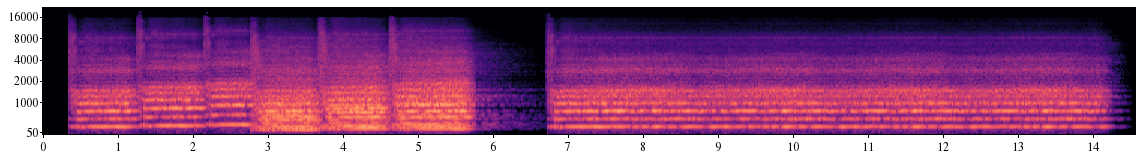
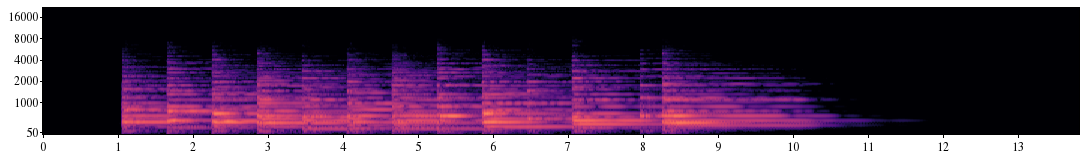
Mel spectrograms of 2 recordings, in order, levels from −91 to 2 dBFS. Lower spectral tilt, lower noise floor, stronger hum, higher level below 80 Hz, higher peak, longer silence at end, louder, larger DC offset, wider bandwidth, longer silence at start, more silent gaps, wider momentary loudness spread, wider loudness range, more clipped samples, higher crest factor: second, -5 dB/octave vs -7.5 dB/octave; second, -60 dBFS vs under -90 dBFS; neither; first, -66 dBFS vs -72 dBFS; first, -4 dBFS vs -16 dBFS; second, 0.3 s vs 3.45 s; first, -21 LUFS vs -32 LUFS; neither; first, 16 kHz vs 6.2 kHz; second, 0.35 s vs 1.05 s; neither; second, 9 LU vs 12 LU; second, 6 LU vs 10 LU; neither; about the same, 18 dB vs 18 dB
